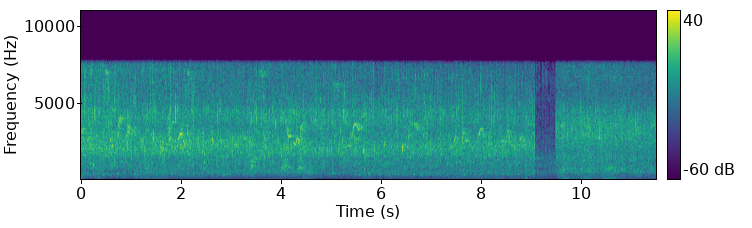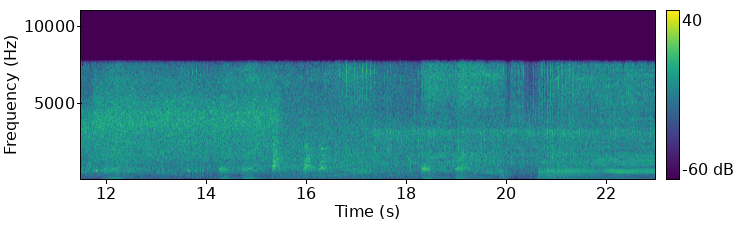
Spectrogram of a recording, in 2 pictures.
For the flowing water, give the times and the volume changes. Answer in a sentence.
You can hear the flowing water from 0.0 to 22.9 s, getting quieter.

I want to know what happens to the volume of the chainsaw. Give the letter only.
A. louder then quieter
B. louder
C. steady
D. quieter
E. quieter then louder
B.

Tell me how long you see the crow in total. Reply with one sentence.
The crow can't be heard in this clip.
